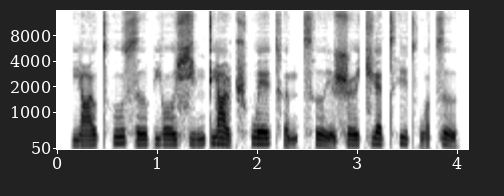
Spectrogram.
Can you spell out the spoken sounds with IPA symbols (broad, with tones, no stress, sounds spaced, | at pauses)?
j ɑ˧˥ ʊ̯ t̪ʰ u˥ s ɹ̩˥ p j o˥ ʊ̯ ɕ i˧˥ ŋ t̪ j ɑ˥˩ ʊ̯ ʈ͡ʂʰ w e˥ ɪ̯ kʰ ə̰˨˩ n t͡sʰ ɹ̩˥˩ ḭ˨˩ ʂ ɻ̩˥ t͡ɕ ɥ ɛ˥˧ t̪ʰ i˥˩ t̪ʰ w ɔ˩ t͡s ɹ̩˥˩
